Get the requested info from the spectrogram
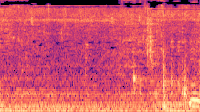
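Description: Kitchen faucet running steadily into a sink, the stream splashing over a computer keyboard held under it for rinsing.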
